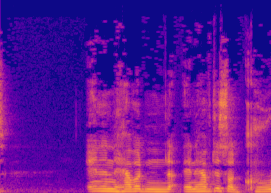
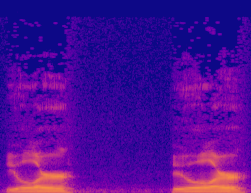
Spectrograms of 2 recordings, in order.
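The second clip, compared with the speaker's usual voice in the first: low, soft, deadpan droning name call; boring teacher roll call; 9 semitones lower, 5 dB quieter, slower than usual. Retold or imitated. Teacher taking roll to a silent class, low bored drone. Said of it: "let's go back to Ferris Bueller".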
